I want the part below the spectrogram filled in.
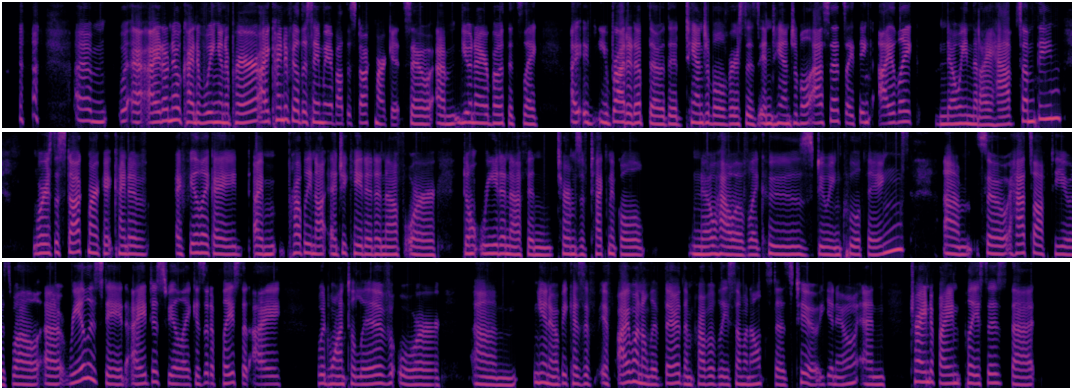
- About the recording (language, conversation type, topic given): English, unstructured, What is the biggest risk you would take for your future?
- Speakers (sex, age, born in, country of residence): female, 50-54, United States, United States; male, 20-24, United States, United States
- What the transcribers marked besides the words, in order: laugh; distorted speech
